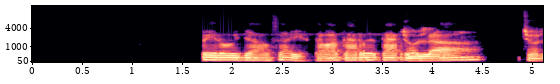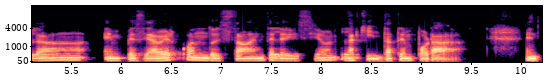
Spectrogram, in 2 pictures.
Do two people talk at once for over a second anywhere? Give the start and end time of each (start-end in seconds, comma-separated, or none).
none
